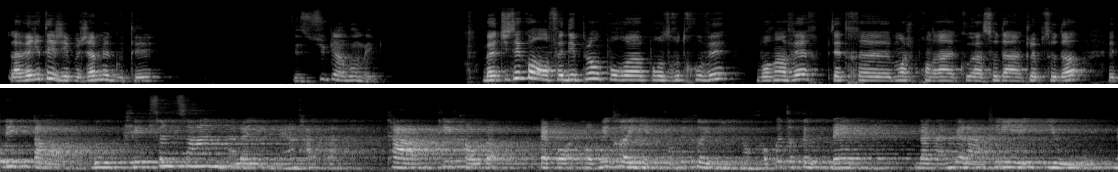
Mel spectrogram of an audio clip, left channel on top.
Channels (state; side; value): different; both; correlation 0.01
